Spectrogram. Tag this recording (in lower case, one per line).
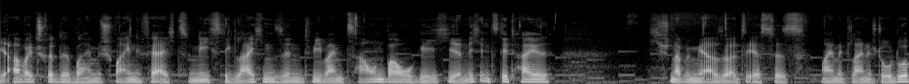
music
speech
